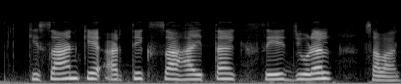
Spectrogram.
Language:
Magahi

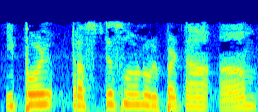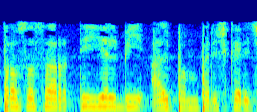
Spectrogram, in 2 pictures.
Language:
Malayalam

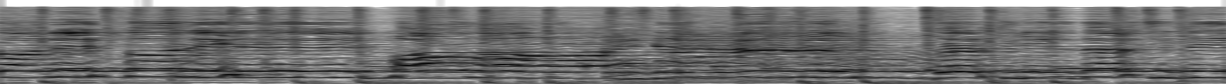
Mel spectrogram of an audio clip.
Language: Turkish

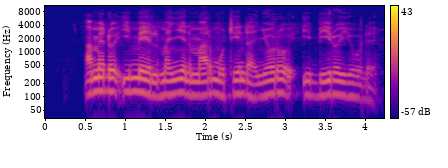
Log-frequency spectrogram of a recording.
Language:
Luo (Kenya and Tanzania)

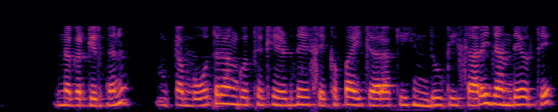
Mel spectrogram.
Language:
Punjabi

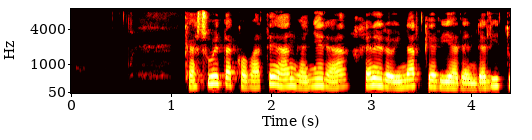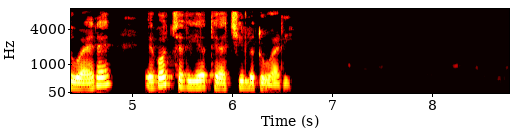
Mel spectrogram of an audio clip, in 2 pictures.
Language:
Basque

